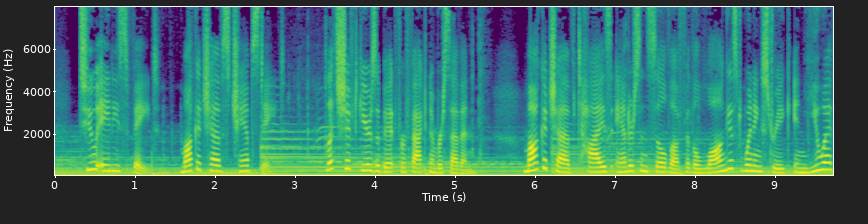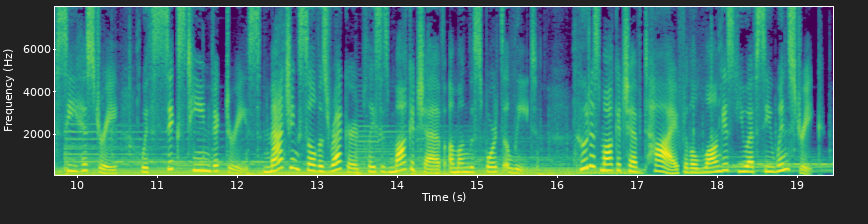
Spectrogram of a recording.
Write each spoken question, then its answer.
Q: Who does Makhachev tie for the longest UFC win streak?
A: Anderson Silva.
